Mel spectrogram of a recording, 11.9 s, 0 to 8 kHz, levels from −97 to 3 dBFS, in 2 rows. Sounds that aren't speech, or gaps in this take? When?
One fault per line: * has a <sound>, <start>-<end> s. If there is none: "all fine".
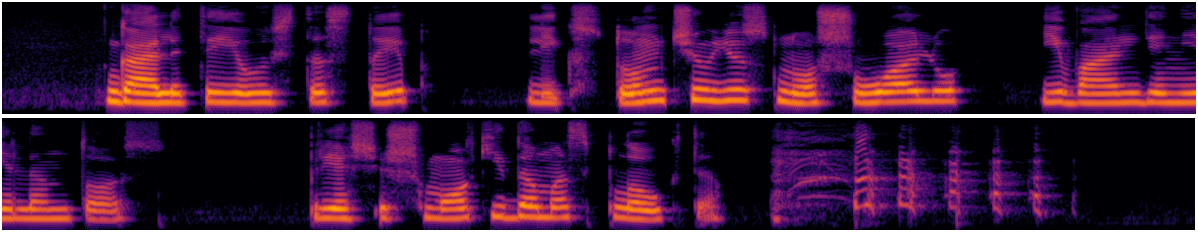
* has a laugh, 9.8-11.4 s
